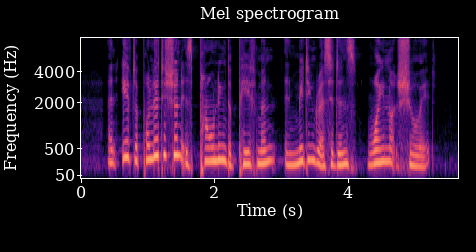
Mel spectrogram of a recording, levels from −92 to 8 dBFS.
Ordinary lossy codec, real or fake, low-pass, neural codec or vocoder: none; real; none; none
